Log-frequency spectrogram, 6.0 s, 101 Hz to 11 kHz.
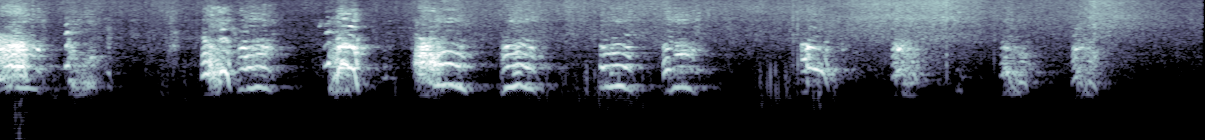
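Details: Dogs of the Blackreek pack, Choco, Dino, Johnny Ringo and Mingo, turned out for an evening run on 16 August 2014; sharp barks in quick bursts about every half second, some doubled, fading slightly toward the end.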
